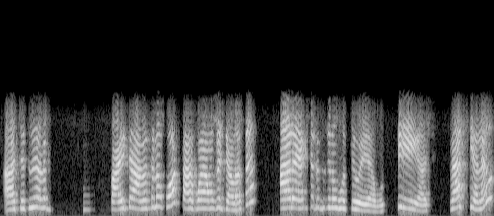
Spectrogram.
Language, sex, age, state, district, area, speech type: Bengali, female, 30-45, West Bengal, Darjeeling, rural, conversation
